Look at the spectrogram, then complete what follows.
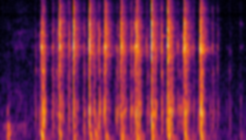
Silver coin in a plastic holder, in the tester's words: This thing's a Rattler. You can shake it and get it to wherever you want it to be.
